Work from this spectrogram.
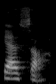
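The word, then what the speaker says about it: कैसा: ঐকার দন্তস আকার কি কৈশা বলবো না কৈষা বলবো না কি বলবো ক্যাসা কি বলবো ক্যাসা কয় যে ফলে আকার অন্তস্থ দন্তস আকার কি বলবো ক্যাসা বলবো যে যেহেতু এ উচ্চারণ হয় ঐকার গুলো সেজন্য ক্যাসা বলবো ঠিক আছে তাহলে কি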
